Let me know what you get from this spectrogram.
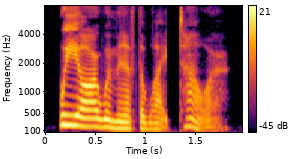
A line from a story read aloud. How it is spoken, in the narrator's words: Nynaeve said calmly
